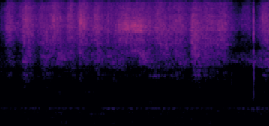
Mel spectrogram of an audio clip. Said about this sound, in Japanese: 今ボディーソープを毛につけてます。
